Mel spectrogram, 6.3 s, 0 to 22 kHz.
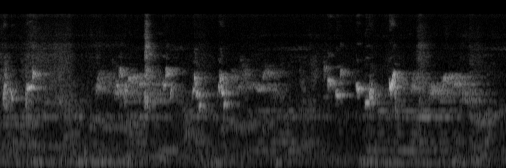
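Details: Red-whiskered bulbul kept in a cage in Suan Phueng, Ratchaburi, Thailand, recorded 29 May 2020, only recently beginning to sing under a new keeper; chattering, fluty phrases delivered in uneven bursts over a low background rumble.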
